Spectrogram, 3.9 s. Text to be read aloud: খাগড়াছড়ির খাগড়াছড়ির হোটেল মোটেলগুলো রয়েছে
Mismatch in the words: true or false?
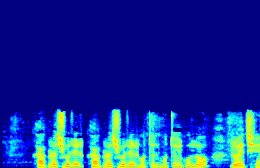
false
